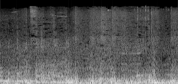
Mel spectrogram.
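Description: Marching drum band playing on the move: bass drums and snare drums beating over a continuous low rumble.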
